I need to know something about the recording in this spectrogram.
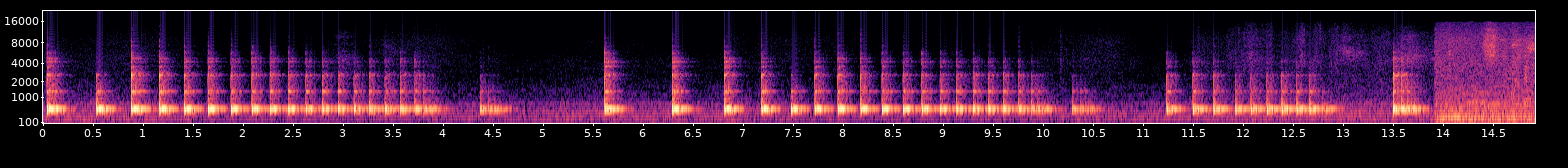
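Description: A hollow wooden block is struck in quick, even beats that speed up and stop, again and again.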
